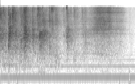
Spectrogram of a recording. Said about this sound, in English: Oh, that got clapping.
